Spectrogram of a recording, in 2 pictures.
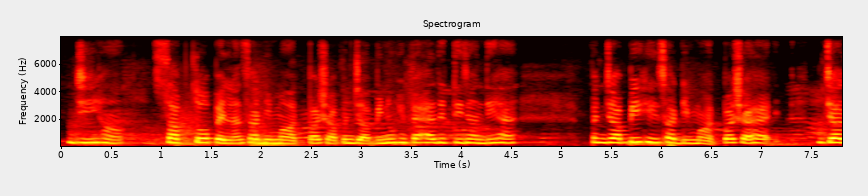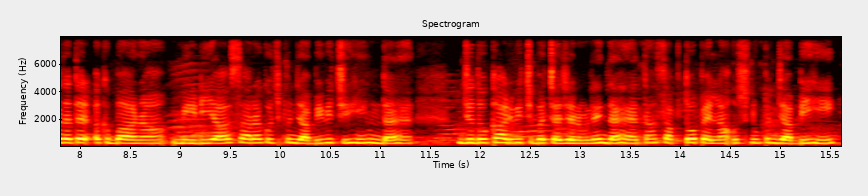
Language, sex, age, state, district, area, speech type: Punjabi, female, 18-30, Punjab, Gurdaspur, rural, spontaneous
